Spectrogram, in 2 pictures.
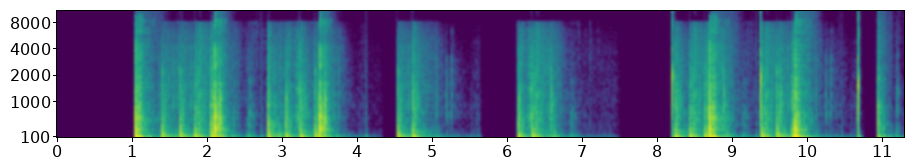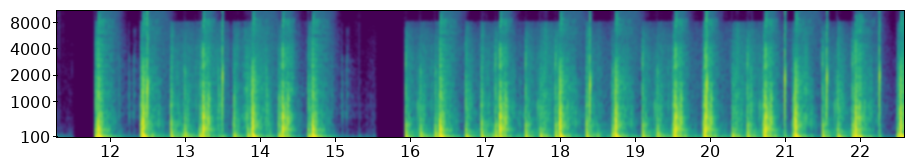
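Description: A pickaxe chips at stone blocks with quick, dull knocks.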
